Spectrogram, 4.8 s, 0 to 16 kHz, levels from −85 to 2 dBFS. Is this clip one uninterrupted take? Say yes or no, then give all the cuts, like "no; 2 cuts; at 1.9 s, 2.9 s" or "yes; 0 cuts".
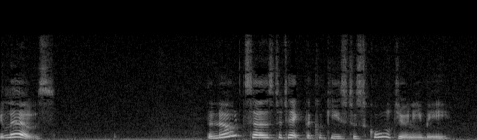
no; 1 cut; at 2.0 s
